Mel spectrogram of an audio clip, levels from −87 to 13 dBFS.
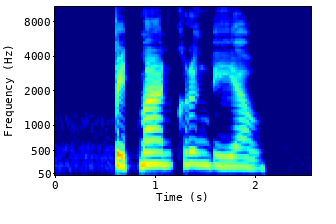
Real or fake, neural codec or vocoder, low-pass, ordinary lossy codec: real; none; none; none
